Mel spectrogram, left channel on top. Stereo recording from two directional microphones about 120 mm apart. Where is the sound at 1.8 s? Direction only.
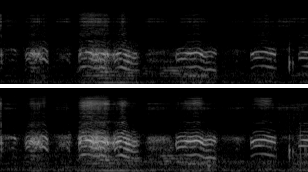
15° right (ahead or behind).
